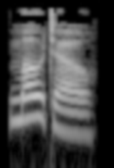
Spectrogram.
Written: moto

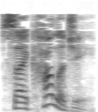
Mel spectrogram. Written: psychology

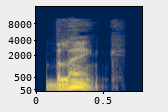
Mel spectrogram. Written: blank

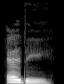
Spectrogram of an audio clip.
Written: edee

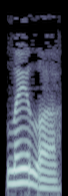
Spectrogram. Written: layla

